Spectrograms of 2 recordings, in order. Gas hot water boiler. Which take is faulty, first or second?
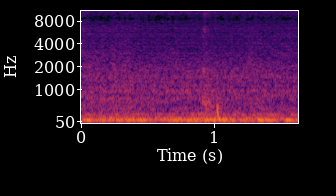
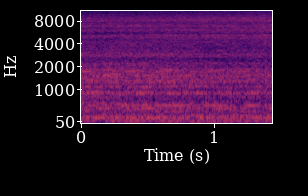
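first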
